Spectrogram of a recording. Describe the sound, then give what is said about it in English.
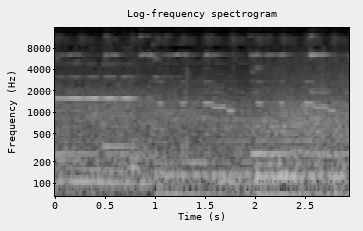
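A hand bell rings with sustained, bright metallic tones, rung on the sidewalk by a person dressed as Santa Claus in a snowy town at Christmas, over a steady wash of street noise and faint background voices, the ringing blending into the busy, constant din. “A person dressed as Santa Claus rings a bell on the sidewalk.”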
